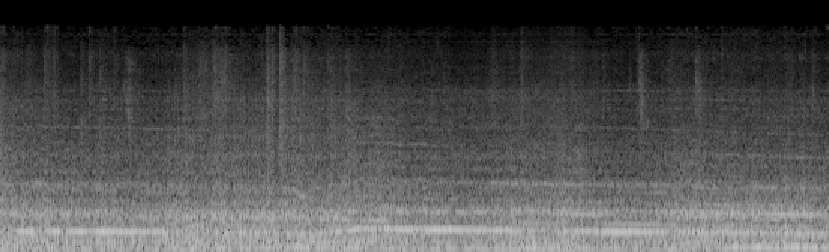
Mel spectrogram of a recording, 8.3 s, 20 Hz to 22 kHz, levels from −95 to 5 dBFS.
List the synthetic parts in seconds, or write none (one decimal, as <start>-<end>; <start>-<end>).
4.5-6.0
